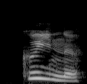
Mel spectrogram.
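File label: "кыйны" Komi, female; kpv audio dict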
